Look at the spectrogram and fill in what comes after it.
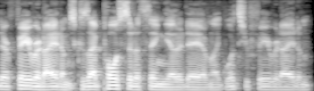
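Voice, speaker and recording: On a very clean recording with a silent background, a man with an Upper Midwest accent speaks in a bright, sharp tone. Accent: Upper Midwest American. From Wisconsin, US Midwest. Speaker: country singer-songwriter. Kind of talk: casual interview chat.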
